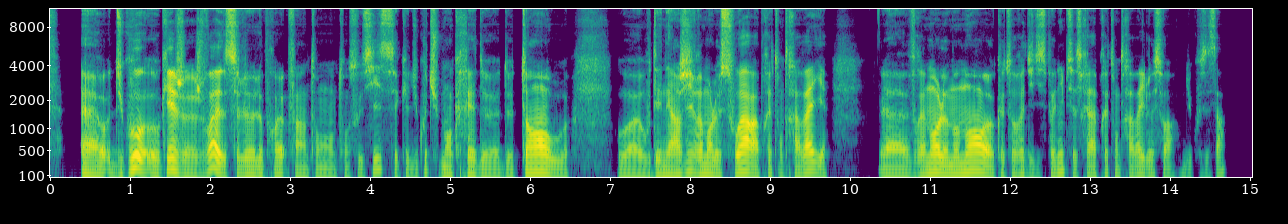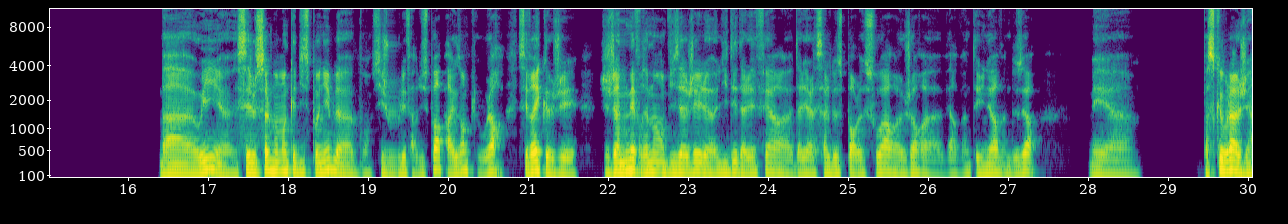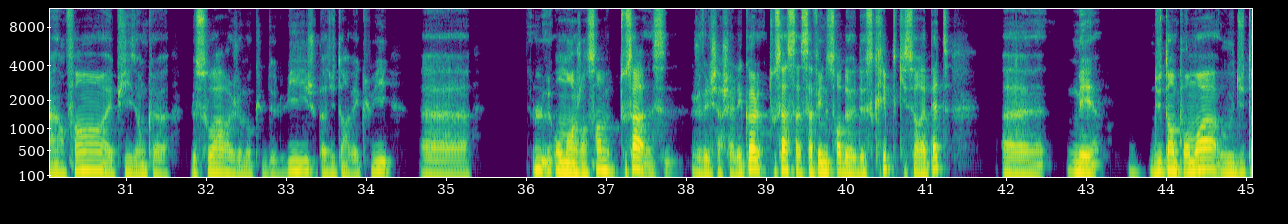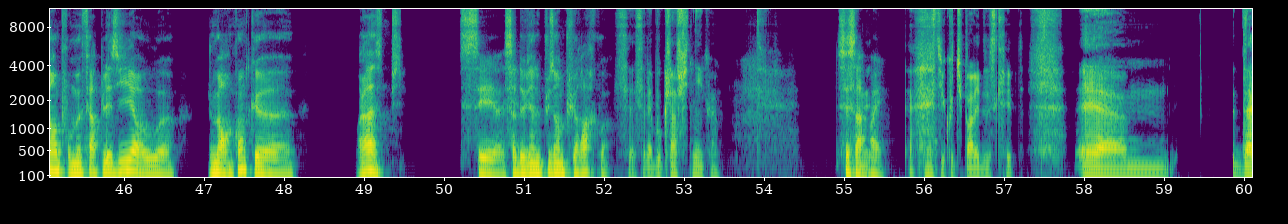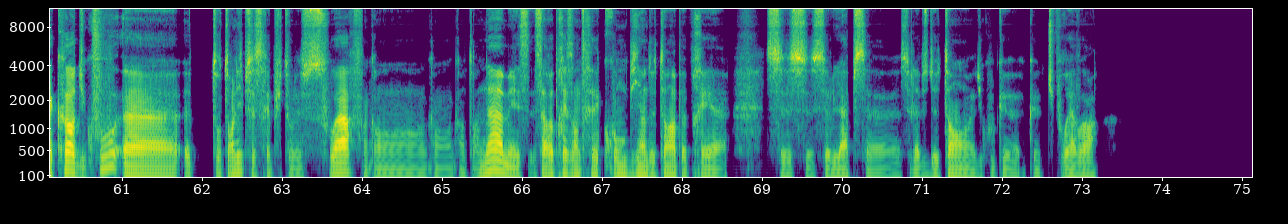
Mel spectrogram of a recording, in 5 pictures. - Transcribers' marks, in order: tapping; chuckle; drawn out: "hem"
- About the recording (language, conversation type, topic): French, advice, Comment votre mode de vie chargé vous empêche-t-il de faire des pauses et de prendre soin de vous ?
